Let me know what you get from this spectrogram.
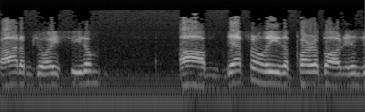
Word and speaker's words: sedum: Is it okay to move sedum now or too late already? I think I pronounced that right, sedum? – Yep.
